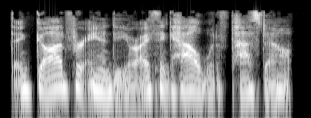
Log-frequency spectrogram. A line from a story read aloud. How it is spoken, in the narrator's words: he muttered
